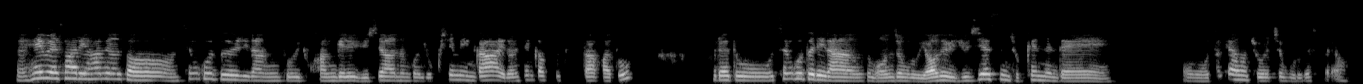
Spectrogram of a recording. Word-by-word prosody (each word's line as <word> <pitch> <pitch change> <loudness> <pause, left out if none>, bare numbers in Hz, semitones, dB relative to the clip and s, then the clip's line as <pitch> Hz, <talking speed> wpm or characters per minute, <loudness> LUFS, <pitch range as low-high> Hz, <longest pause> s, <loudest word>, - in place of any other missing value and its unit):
그냥 185 0 -7
'해외살이 275 -2 +5
하면서 210 -9 +1
친구들이랑도 195 -9 -2
이렇게 165 - -8
관계를 175 0 0
유지하는 175 +3 -1
건 165 -1 -7
욕심인가.' 200 +3 +1
이런 165 +1 -2
생각도 205 -2 -6
들다가도 180 - -2 0.8
그래도 190 -3 +1
친구들이랑 210 -11 +4
좀 170 -1 -6
어느 160 +2 -1
정도 165 -4 -1
연을 165 +2 +5
유지했으면 225 +5 +1
좋겠는데 155 -5 -3 0.7
어 160 - -11
어떻게 205 +9 -6
하면 215 -2 +2
좋을지 165 0 -5
모르겠어요. 165 +2 -11
180 Hz, 340 characters per minute, -23 LUFS, 165-215 Hz, 0.8 s, 해외살이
